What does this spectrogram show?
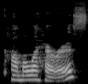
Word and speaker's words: Kamala Harris: but um future nominee on the democratic side kamala harris that's how it's pronounced for those still figuring it out california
